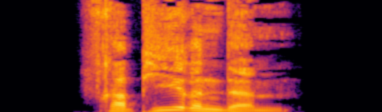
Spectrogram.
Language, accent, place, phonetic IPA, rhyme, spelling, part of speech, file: German, Germany, Berlin, [fʁaˈpiːʁəndəm], -iːʁəndəm, frappierendem, adjective, De-frappierendem.ogg
- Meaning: strong dative masculine/neuter singular of frappierend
